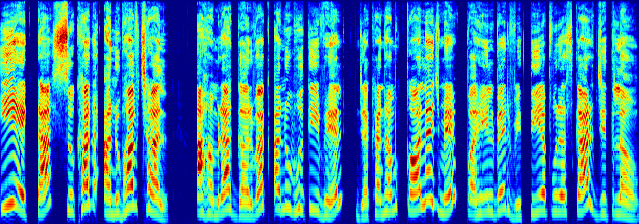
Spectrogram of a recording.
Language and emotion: Maithili, happy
